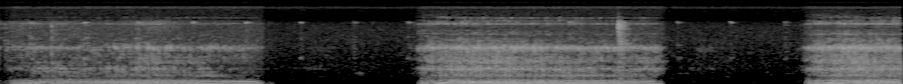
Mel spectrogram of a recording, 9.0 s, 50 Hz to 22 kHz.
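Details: Ordinary sleep snoring, reportedly a husband's: long, low rattling snores on each breath in, about 2.5 seconds each with quiet gaps, roughly 14 breaths a minute.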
